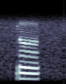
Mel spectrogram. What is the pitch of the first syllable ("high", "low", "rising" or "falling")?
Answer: low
